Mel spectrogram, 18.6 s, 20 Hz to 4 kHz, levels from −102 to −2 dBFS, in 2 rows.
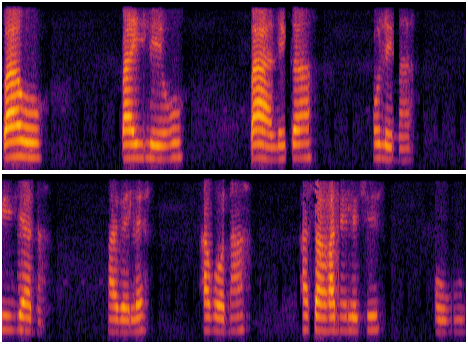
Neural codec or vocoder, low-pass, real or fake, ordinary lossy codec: none; 3.6 kHz; real; AAC, 16 kbps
